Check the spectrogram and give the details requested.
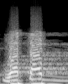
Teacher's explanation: ساکن ہی ادا ہو, اور با کی آواز جو ہے لوٹ کر آئے, یعنی اس میں جنبش ہو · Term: قلقلہ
